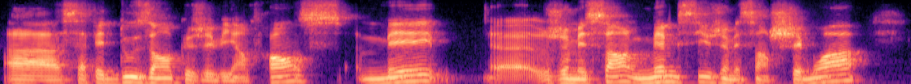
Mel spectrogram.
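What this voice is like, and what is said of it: Greek accent speaking French. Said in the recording (French): “moi aussi je suis grec, peut-être c'est clair de mon accent”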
